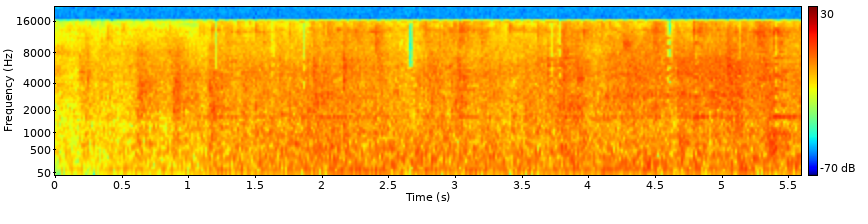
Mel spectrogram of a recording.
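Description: Steam-hauled heritage train running, heard from an open carriage window: wheels clattering over the rails with a heavy rumble. The noise builds over the first couple of seconds, then holds steady.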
